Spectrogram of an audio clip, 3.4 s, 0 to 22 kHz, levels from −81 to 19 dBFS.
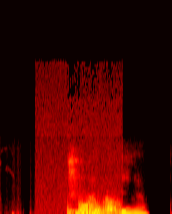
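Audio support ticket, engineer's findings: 0.71–2.44 s: voice suddenly roomy and hollow, thinner low end, level down about 5 dB, room noise only about 30 dB below speech. Likely switch to a distant microphone; close mic signal lost, farther pickup carrying the audio until 2.44 s.

1.33–1.35 s: abrupt forward jump, no gap, roughly 0.7 s of audio absent, two sides butted together. Skip ahead, probably jitter buffer overflow discarding a queued stretch, cutting latency by about the same 0.7 s.

3.06–3.44 s: speech hurried, pitch unchanged, running at 127% speed. Jitter buffer speed-up: receiver trimming repeated pitch-period-sized slices to drain excess buffered audio, removing about a tenth of a second in total.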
